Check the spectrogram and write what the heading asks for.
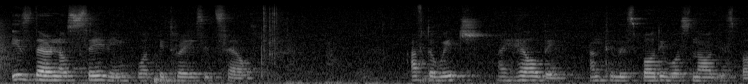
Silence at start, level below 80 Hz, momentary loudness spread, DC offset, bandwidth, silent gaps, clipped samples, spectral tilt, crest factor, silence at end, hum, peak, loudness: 0 s; -52 dBFS; 19 LU; under 0.1%; 18 kHz; none; under 0.1%; -4 dB/octave; 22 dB; 0 s; none; -12 dBFS; -33 LUFS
